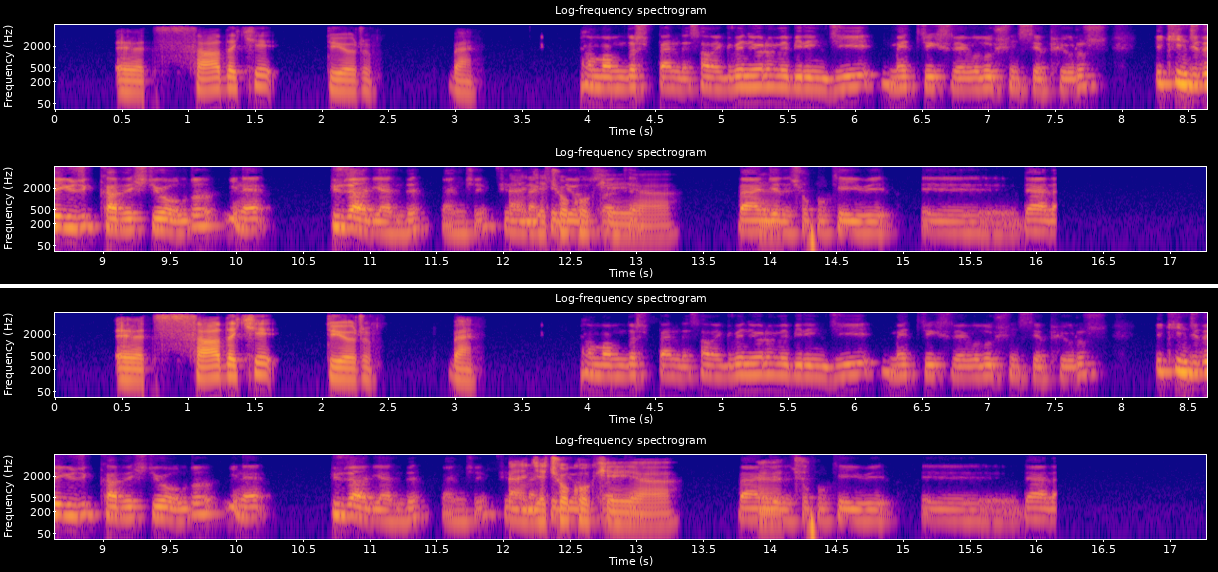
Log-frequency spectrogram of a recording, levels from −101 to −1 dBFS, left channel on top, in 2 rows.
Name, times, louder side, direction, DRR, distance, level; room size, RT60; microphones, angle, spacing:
voice 1, 0.4-1.6 2.0-2.4 3.0-3.2 12.0-13.3 13.9-14.1, right 5 dB, 60° right, 0.6 m, -30 dB
voice 2, 3.9-7.9 8.3-10.2 10.7-13.1 13.8-16.1, left 3 dB, 45° left, 0.7 m, -33 dB
head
